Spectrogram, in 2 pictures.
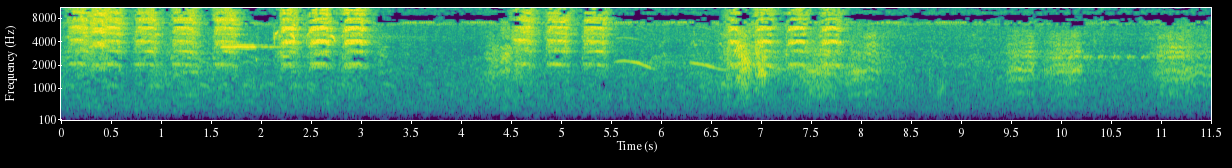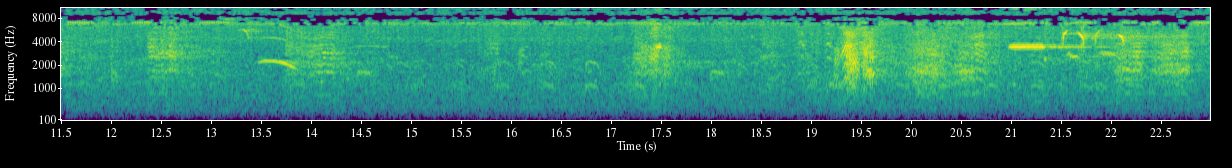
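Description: Several birds calling: bouts of rapid repeated calls with short whistled notes in between, over a faint background hiss.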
